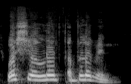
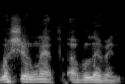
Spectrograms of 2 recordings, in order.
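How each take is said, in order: First: It is said in a posh billionaire voice. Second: It is said in his normal voice.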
